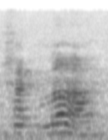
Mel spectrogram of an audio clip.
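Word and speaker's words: חכמה: So, but this word, Chokmah, the accent's still on the end.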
